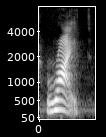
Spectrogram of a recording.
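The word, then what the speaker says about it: right: بنطق زي كلمه ايه رايت رايت الجي والاتش هنا سز يعني حروف صمته ما بنطقها بقول رايت رايت يت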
